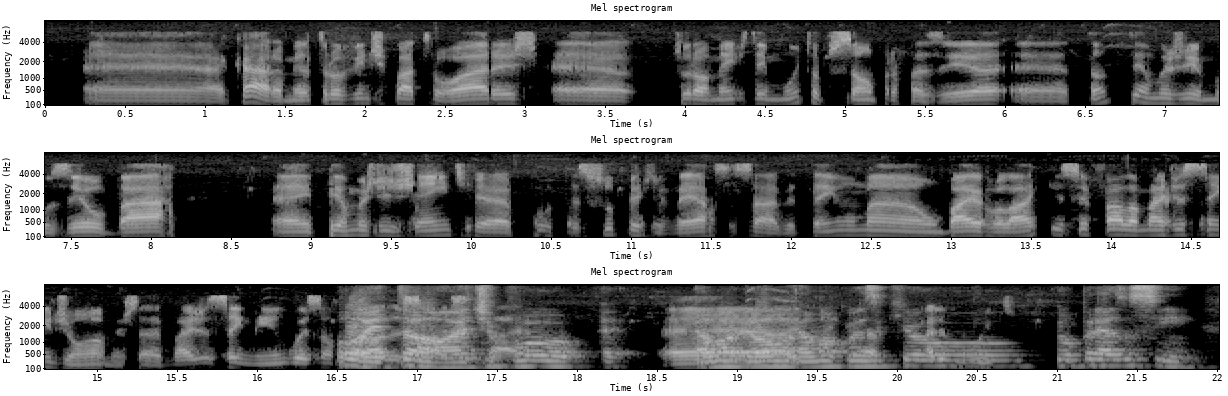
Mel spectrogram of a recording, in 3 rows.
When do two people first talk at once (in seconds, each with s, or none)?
16.6 s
